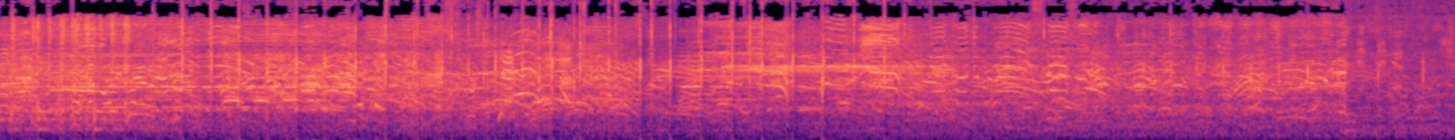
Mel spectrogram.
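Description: A crowd of young people cheers and shouts loudly outdoors.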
